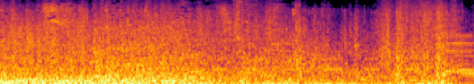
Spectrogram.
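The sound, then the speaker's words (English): A big explosion in a video game shooter fills the whole clip as a loud, dense, rumbling boom with heavy low end and crackling noise that stays strong throughout. “Wow. Did you survive that explosion? Nope. Yeah, that was a big one.”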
